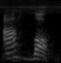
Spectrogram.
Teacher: It should be an open O, as we say in Portuguese.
